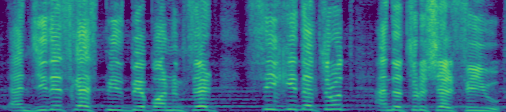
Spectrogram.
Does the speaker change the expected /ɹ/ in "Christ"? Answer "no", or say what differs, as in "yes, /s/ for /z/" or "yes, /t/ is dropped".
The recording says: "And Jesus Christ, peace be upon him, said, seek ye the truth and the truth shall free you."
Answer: yes, /ɹ/ is dropped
